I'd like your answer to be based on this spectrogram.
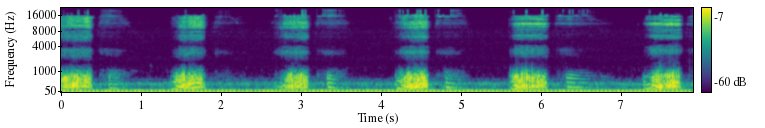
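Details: Regular rasping snores with short snorting sounds between them, about 41 a minute, over a steady low hum: snoring.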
